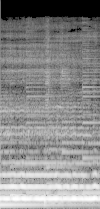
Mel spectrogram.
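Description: Music: the long held final chord of a hymn, voices sustaining notes that shift pitch a couple of times.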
